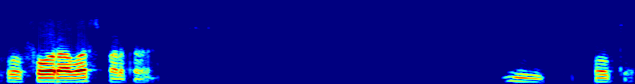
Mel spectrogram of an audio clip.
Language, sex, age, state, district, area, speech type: Telugu, male, 18-30, Andhra Pradesh, Anantapur, urban, conversation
